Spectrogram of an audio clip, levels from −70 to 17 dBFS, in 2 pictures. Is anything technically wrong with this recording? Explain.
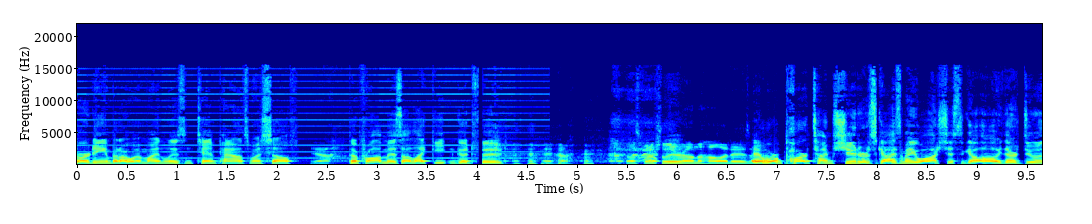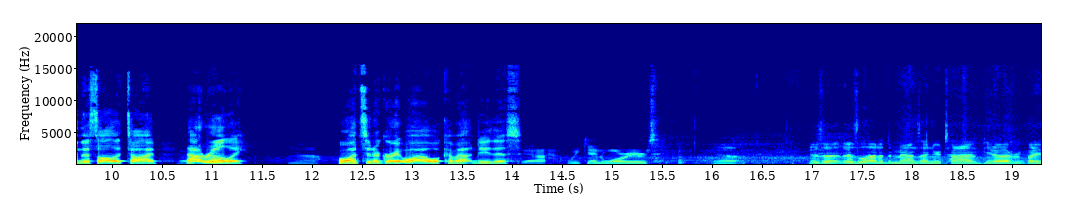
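Yes, there are two faults.

From 0.00 to 4.73 s there is USB whine: a steady tone fixed at 1 kHz, sitting roughly 25 dB below the sound. A USB device polls the bus in 1 ms frames, and the current drawn at that rate gets into the audio path through shared power or ground, so the whine holds one exact pitch regardless of the material. It stops at 4.73 s.

From 4.01 to 4.06 s the audio drops out for about 43.5 ms, then resumes further along rather than picking up where it left off. This is likely a Bluetooth dropout: audio packets failed to reach the headphones in time and were discarded, so the output went silent until valid data arrived. A gap of this length fits a small run of consecutive lost packets.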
